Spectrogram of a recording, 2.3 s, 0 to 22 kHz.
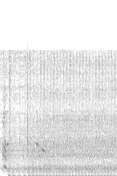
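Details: Motorcycle starter cranking while 12 volts is checked at the starter lug downstream of the solenoid, which has two 30 A fuses. The cranking whir is steady with even compression pulses and no clicking or grinding; the starter and solenoid are working.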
